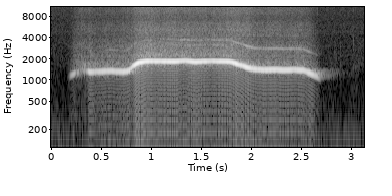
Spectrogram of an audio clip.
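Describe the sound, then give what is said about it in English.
A person whistles an imitation of a bosun's pipe: one clear, sustained note that slides up, holds steady for a couple of seconds, then drops away, heard alone. “Wait, let me do my bosun whistle.”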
